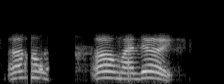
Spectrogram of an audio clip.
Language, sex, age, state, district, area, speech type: Bodo, female, 18-30, Assam, Kokrajhar, rural, conversation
